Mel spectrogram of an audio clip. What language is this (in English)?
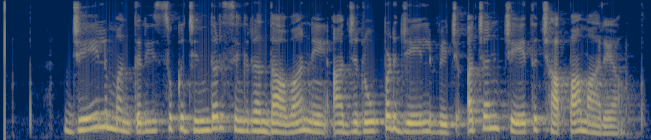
Punjabi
